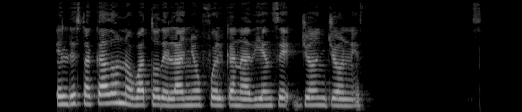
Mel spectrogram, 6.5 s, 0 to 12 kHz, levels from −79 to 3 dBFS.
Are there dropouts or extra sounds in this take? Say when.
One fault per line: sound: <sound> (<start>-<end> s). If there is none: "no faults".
no faults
